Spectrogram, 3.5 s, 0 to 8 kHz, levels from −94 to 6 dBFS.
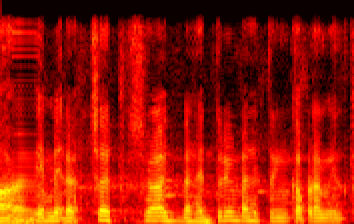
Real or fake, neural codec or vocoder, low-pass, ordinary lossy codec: fake; codec, 24 kHz, 0.9 kbps, WavTokenizer, medium music audio release; 7.2 kHz; none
